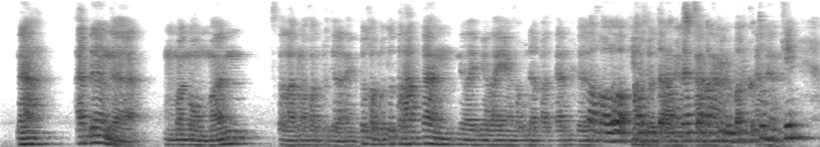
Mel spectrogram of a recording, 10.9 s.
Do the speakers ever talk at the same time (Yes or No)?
Yes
